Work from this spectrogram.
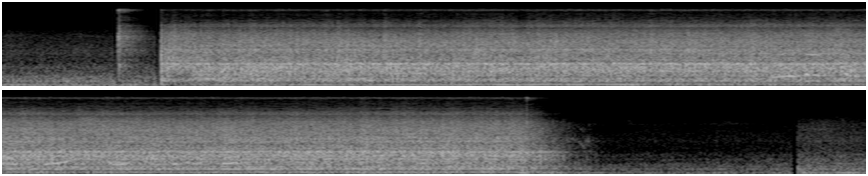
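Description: A blender whizzing juice with ginger and mint leaves starts with a click and runs loud and close for about eight seconds, a steady high whir, then winds down and stops.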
